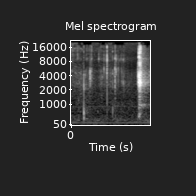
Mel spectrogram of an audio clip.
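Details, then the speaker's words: Sick Basenji puppy: a single short, sharp cough after a few faint clicks, over a low room hum. "baby got a cough in my face Lil God cover your mouth your mouth"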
